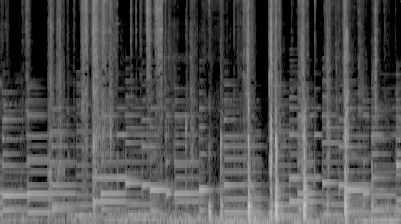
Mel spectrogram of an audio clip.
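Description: A Chinese cleaver slicing napa cabbage stems on a wooden cutting board, a run of sharp knife strikes against the board that come quicker and louder in the second half, over background music.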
